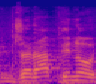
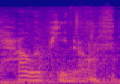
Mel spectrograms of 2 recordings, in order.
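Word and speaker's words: jalapeño: You tried jalapeno chip? That's so spicy. It's pronounced jalapeno.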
